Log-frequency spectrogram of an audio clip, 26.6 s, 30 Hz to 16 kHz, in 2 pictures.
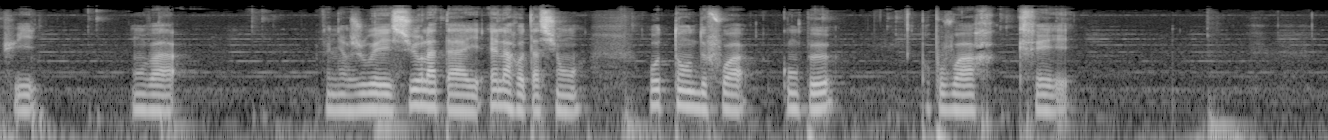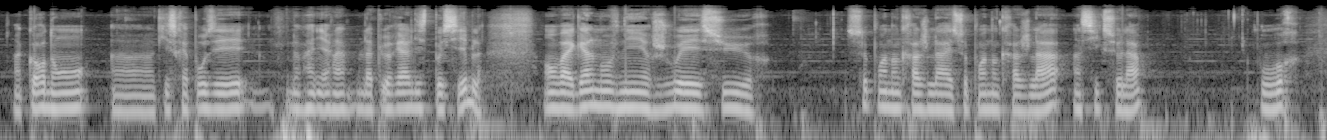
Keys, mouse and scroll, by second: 0.0 r, 2.2 s, 3.4 right click, 3.8 right click, 4.7 s, 7.3 right click, 8.5 right click, 9.0 right click, 10.5 s, 13.5 right click, 14.6 g, 16.4 KP_1, 17.2-18.2 scroll up 6, 18.8 alt+click, 20.2 right click, 21.2 shift+right click, 22.2 shift+right click, 22.7 shift+right click, 24.9 KP_1, 26.4 g.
